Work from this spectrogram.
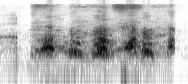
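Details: A young shepherd dog puppy barks during a confrontation in a farm enclosure in Malaysia, described as showing self-confidence; a rapid run of about five mid-pitched barks within two seconds, each short and rough.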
